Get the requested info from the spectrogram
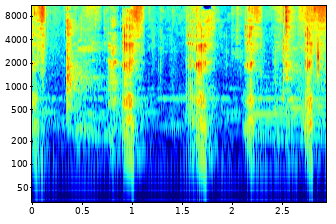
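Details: Pig (Sus scrofa domesticus), grunts.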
